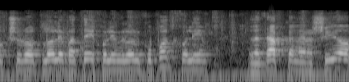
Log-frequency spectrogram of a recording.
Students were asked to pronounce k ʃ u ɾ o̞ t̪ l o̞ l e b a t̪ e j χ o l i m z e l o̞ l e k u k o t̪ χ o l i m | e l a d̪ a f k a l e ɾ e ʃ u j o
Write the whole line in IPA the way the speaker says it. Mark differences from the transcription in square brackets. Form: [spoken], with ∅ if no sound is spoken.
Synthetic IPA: k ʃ u ɾ o̞ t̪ l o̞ l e b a t̪ e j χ o l i m [v] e l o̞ l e k u [p] o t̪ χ o l i m | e l a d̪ a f k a l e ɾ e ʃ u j o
